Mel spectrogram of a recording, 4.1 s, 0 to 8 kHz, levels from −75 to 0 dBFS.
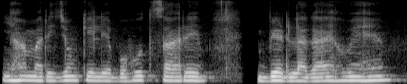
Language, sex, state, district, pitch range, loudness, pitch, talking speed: Hindi, male, Jharkhand, Ranchi, 135-145 Hz, -17 LUFS, 140 Hz, 145 wpm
